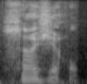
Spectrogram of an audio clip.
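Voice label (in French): "Saint-Girons", French, Paris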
